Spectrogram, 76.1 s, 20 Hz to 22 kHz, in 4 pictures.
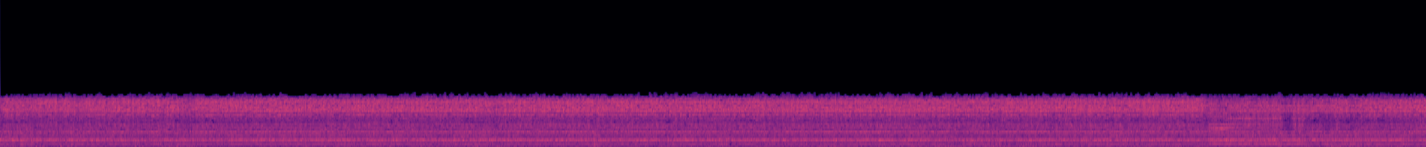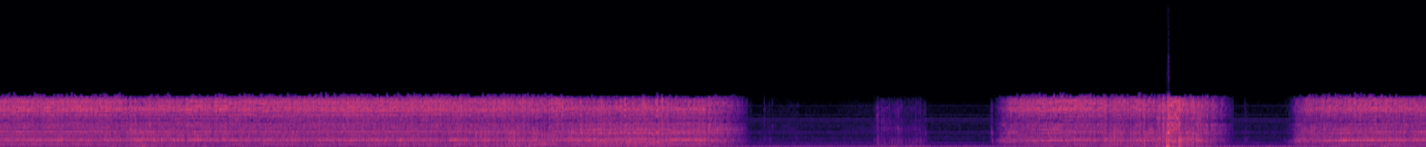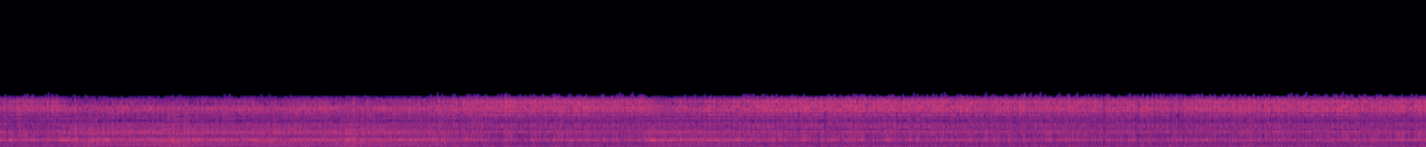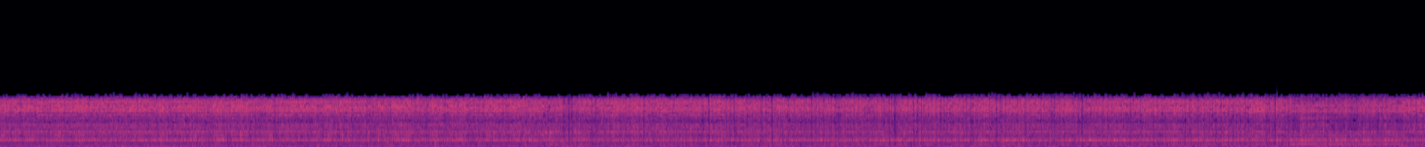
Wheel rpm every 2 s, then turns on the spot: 160, 160, 160, 160, 160, 160, 160, 160, 160, 160, 160, 160, 160, 160, 50, 10, 100, 110, 110, 160, 160, 160, 160, 160, 160, 160, 160, 160, 160, 160, 160, 160, 160, 160, 160, 160, 160, 160.
30-32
